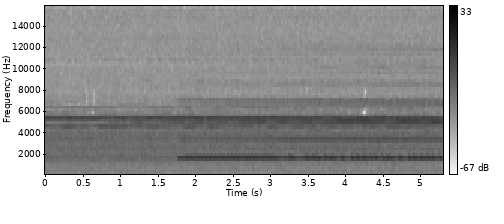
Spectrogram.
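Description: Shortwave static hiss from a National NC-173 tube receiver. About two seconds in, a PSK31 digital signal comes in as a steady whistle-like tone, which after a second or so turns into a rapid pulsing warble as it carries data.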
